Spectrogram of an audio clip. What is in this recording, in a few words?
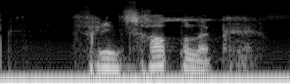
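"vriendschappelijk", Dutch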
